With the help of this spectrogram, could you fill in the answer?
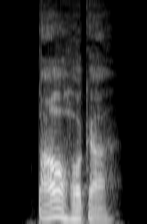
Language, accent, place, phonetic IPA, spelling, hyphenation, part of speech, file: German, Germany, Berlin, [ˈbaːɐ̯ˌhɔkɐ], Barhocker, Bar‧ho‧cker, noun, De-Barhocker.ogg
- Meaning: bar stool (a tall stool-like seat usually having a foot rest, commonly placed in bars)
